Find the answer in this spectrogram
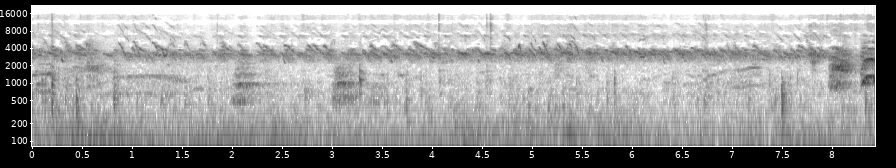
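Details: Red junglefowl chicks aged two months peep continuously in high, fast chirps, broken by short, lower, hoarse notes around the second and third seconds and a louder squawk at the close, over a steady drone.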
